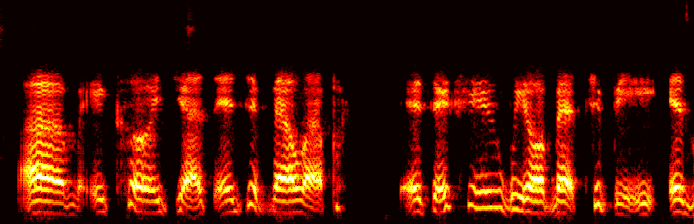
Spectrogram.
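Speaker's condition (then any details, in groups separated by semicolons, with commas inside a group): Cerebral palsy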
